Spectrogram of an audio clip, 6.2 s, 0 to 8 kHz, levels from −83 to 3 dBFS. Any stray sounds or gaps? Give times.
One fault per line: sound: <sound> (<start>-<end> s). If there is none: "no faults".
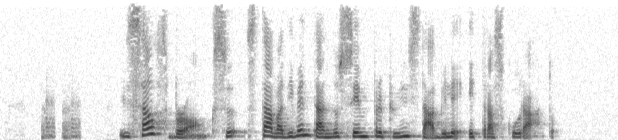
sound: laugh (0.4-0.8 s)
